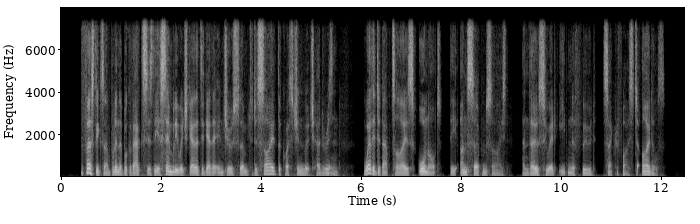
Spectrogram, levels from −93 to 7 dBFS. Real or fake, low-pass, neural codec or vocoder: fake; 7.2 kHz; codec, 16 kHz in and 24 kHz out, 0.9 kbps, LongCat-Audio-Codec, fine tuned four codebook decoder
